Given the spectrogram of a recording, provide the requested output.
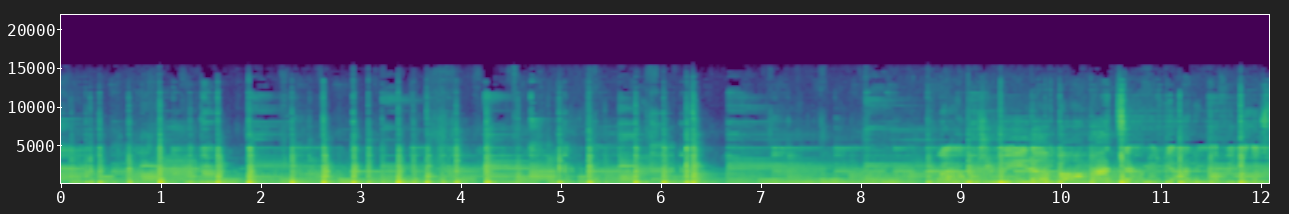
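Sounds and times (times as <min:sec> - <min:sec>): bongo hits: 0:00.0 - 0:06.8
strummed electric guitar: 0:00.0 - 0:12.0
person singing: 0:08.6 - 0:12.0.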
